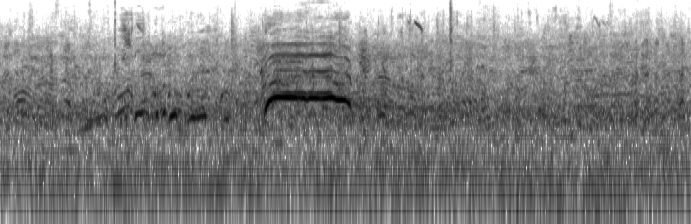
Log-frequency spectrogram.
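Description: Open-air racetrack ambience with distant, indistinct voices. About three seconds in, a loud, steady horn-like tone sounds for about a second, then cuts off.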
